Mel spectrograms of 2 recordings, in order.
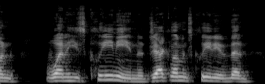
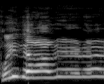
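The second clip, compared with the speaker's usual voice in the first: mock yelling at a much higher pitch; 13 semitones higher, 4 dB louder than usual. Quoting a favorite movie scene where one man yells at another about food, imitating someone yelling. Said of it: "when he's yelling at him about the food".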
